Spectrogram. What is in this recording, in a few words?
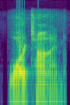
"wartime", American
